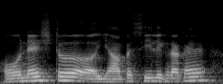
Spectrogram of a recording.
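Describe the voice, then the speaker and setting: A man with an Indian accent, teaching by walking through an exam paper in a chatty way, often saying "okay" and reading English lines slowly. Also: a little high, dark tone, dull audio. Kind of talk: exam paper walkthrough lesson.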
